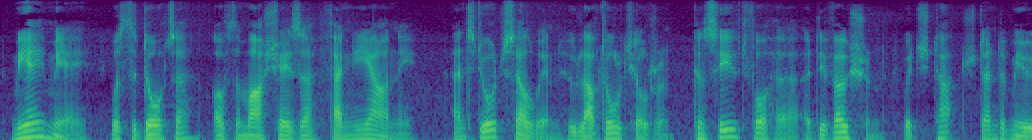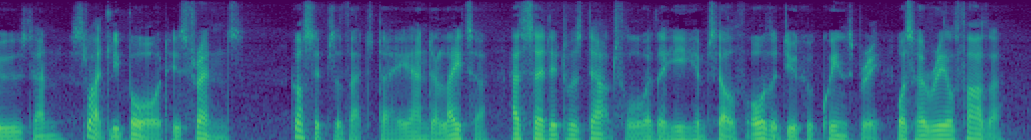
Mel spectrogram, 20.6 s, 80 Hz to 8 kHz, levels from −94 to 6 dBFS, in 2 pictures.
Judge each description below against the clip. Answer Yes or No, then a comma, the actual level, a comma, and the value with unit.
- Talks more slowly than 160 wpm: No, average, 165 wpm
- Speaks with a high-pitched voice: No, very low, 90 Hz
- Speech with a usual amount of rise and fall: Yes, average, 4.0 semitones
